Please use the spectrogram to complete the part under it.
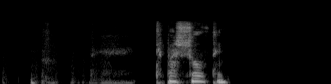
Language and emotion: Russian, angry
